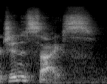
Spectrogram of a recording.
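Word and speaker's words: Genisys: Grammatically, it would be pronounced that way, because the Y wouldn't get pronounced like a normal Y. Or it would get pronounced like a normal Y instead of the E sound like they think, or whatever. It's Genesis.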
